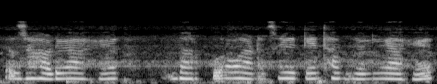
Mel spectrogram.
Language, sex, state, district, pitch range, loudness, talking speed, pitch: Marathi, female, Maharashtra, Gondia, 255-275 Hz, -15 LUFS, 95 wpm, 265 Hz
